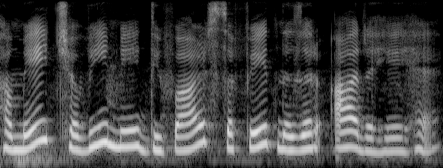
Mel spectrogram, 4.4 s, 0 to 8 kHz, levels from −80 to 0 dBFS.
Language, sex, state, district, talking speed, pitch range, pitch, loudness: Hindi, female, Assam, Kamrup Metropolitan, 120 wpm, 220-270 Hz, 240 Hz, -17 LUFS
